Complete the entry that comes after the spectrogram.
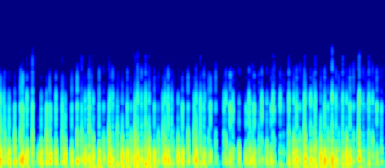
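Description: A silicone cup lid is tapped rapidly and repeatedly, producing a dense stream of short, soft, dull taps. The taps are mostly low in tone, with little brightness and no ringing after each hit.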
